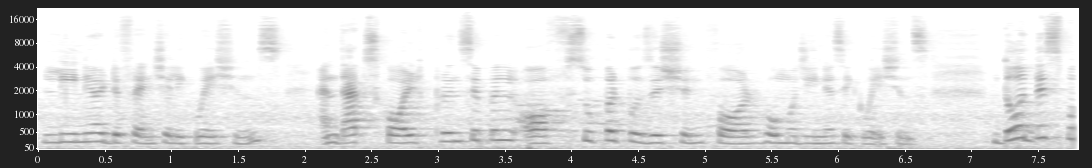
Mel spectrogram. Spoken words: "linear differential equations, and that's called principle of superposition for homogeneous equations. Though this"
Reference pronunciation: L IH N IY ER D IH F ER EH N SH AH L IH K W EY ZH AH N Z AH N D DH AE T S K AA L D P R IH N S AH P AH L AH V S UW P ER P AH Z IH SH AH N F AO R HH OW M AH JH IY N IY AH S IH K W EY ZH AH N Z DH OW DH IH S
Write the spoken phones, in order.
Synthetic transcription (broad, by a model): L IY N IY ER D IH F ER EH N SH AH L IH K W EY SH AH N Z AH N D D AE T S K AA L D P R IH N S AH P AH L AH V S UW P ER P AH Z IH SH AH N F AO R HH OW M AH JH IY N IY AH S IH K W EY SH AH N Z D OW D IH S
